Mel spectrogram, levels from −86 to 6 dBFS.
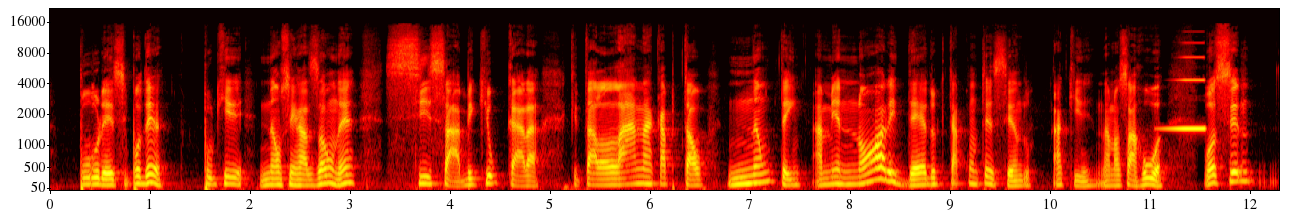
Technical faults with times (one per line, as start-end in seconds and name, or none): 0.40-0.44 corrupt frame decoded
11.04-11.58 loudspeaker feedback squeal
11.91-11.94 corrupt frame decoded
